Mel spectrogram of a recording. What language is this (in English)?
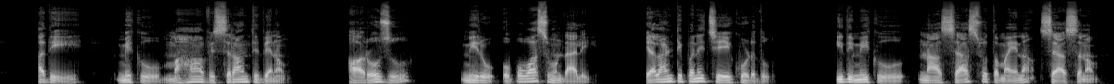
Telugu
